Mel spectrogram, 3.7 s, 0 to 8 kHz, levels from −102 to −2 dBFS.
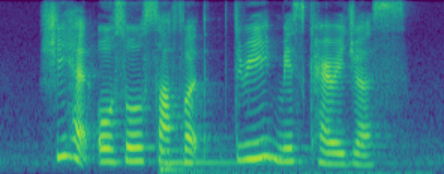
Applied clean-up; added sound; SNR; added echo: none; Bowed string instrument; 15 dB; none.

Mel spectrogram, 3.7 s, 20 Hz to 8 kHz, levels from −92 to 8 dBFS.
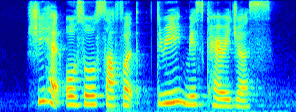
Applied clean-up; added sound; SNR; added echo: neural separator model SepFormer DNS4.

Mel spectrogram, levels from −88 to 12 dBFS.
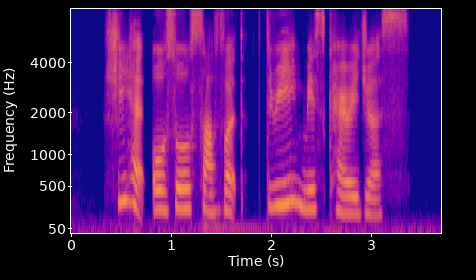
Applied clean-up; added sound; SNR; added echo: neural diffusion model UNIVERSE++.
